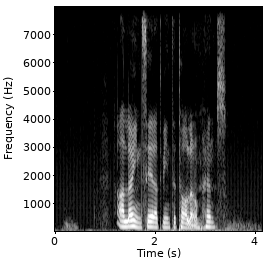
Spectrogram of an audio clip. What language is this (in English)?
Swedish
